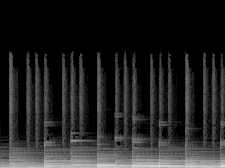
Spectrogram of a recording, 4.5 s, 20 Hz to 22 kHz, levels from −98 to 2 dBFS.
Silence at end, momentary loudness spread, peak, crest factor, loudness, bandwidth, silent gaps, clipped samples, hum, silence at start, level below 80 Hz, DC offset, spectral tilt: 0 s; 7 LU; -8 dBFS; 14 dB; -23 LUFS; 14.5 kHz; none; under 0.1%; none; 0 s; -38 dBFS; under 0.1%; -9 dB/octave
